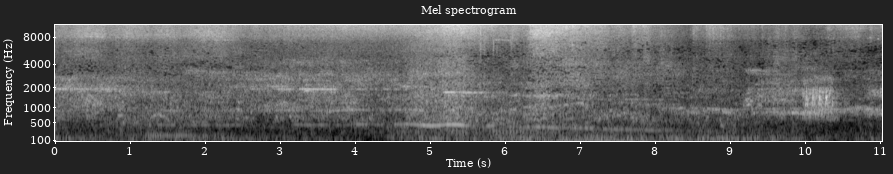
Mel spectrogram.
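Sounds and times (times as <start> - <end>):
faint voices: 0.0 - 11.0
road traffic noise: 0.0 - 11.0
vehicle engine rumble: 0.0 - 11.0.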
